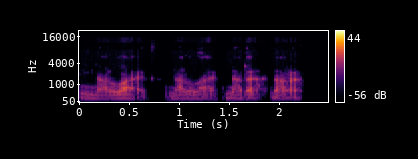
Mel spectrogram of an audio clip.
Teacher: the most common thing without any special emphasis is to flap the D, turn the T into a flap D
